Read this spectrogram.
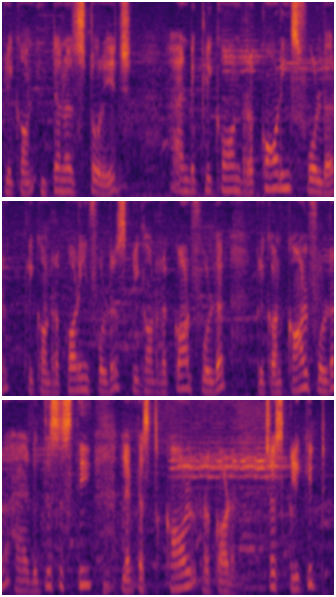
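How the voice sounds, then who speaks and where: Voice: medium pitch, unhurried, background noise. A tech tutorial host narrating phone steps one by one, often repeating instructions, recorded outdoors.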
